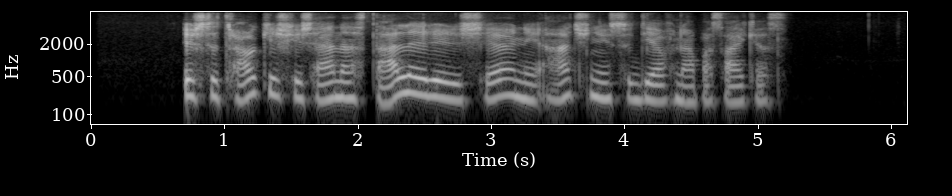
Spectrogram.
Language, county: Lithuanian, Klaipėda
